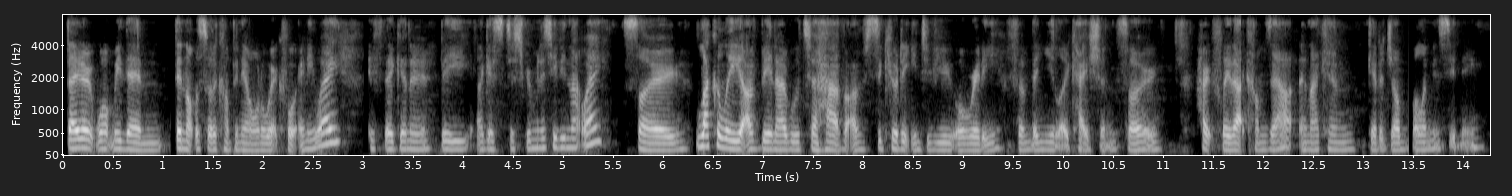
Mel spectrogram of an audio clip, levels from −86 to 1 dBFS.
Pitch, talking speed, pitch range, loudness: 165 Hz, 250 wpm, 150-180 Hz, -25 LUFS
